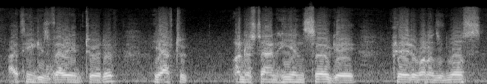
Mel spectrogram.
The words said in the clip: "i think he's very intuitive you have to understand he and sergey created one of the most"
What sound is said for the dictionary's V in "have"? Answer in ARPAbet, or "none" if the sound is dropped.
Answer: F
